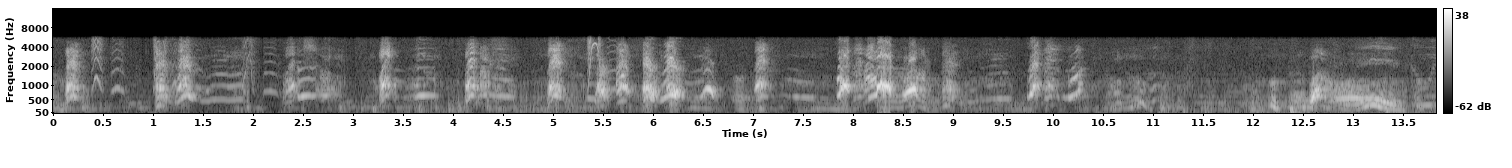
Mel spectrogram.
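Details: Three pugs, including Cosmo the black pug, answer a squeezed squeaky toy with rapid, irregular barks and yips, about three or four per second. A drawn-out whining howl closes the sequence.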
